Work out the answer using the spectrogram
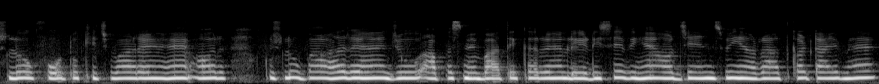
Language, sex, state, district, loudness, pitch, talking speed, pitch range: Hindi, female, Bihar, Patna, -12 LUFS, 285 Hz, 205 wpm, 275-290 Hz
